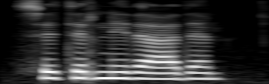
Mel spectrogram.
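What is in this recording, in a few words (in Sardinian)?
"s'eternidade", female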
